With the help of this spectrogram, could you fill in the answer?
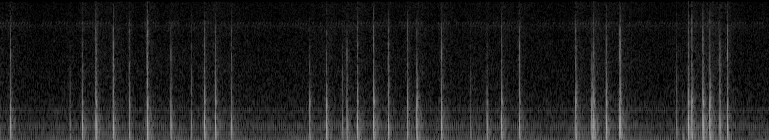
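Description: Short purple fingernails tap on a white plastic cutting board in a series of quiet, dry clicks. The taps come at an uneven, shifting pace, some spaced apart and some in quick clusters, each one sharp and gone instantly with no ring.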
